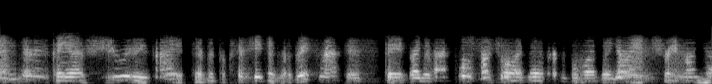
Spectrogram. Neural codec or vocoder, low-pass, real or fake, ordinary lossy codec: codec, 44.1 kHz, 0.9 kbps, DAC; 5.4 kHz; fake; AAC, 48 kbps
